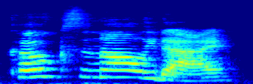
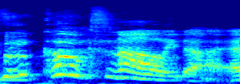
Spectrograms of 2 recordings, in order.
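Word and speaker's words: Coccinellidae: And the scientific name I'm going to attempt to say is Coxinolidae. – Ah, of course. – So easy. Coxinolidae.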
